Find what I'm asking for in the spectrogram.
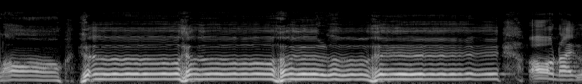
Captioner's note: chanting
